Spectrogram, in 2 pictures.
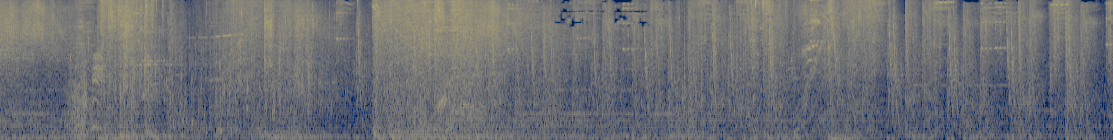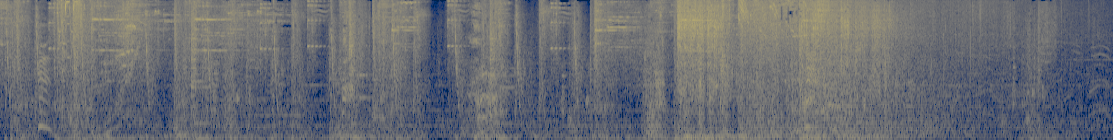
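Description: Spell effects whoosh and crackle in a busy fight.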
